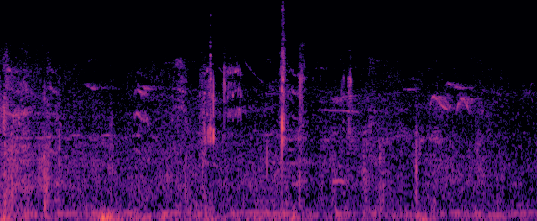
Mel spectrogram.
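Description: Scattered faint bird chirps and short whistled calls over a low wind rumble, with a few soft clicks.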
